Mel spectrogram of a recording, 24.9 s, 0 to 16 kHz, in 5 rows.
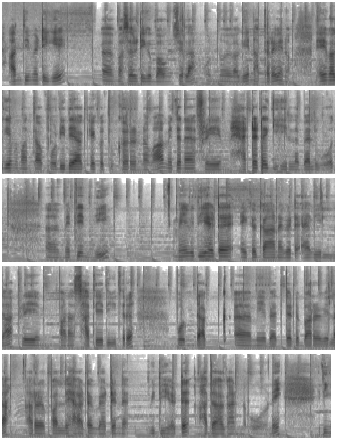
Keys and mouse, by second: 4.6-4.9 shift+middle drag, 5.3 ctrl+middle click, 5.8 middle click, 6.5 shift+middle drag, 7.6-9.4 drag, 9.8-10.3 middle drag, 10.5 shift+middle drag, 11.6-24.8 drag.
